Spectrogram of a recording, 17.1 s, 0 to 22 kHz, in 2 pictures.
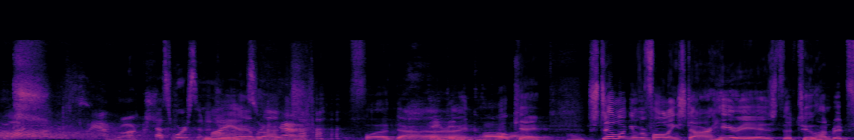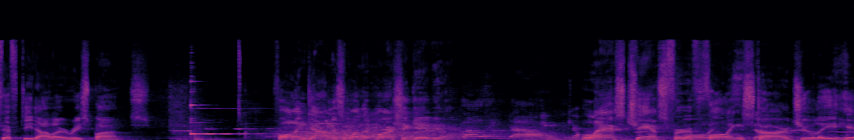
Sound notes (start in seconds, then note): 10.3 bell dings; 11.3 crowd groans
